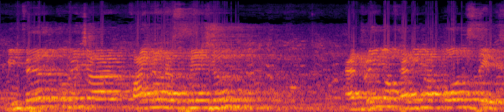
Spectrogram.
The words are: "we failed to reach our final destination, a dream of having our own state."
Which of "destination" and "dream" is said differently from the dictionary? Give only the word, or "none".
destination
